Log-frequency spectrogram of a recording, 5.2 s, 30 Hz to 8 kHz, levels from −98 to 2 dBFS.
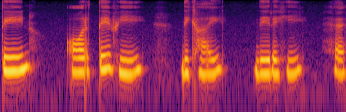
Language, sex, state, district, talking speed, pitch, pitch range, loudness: Hindi, female, Himachal Pradesh, Shimla, 80 wpm, 225 Hz, 205-255 Hz, -16 LUFS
